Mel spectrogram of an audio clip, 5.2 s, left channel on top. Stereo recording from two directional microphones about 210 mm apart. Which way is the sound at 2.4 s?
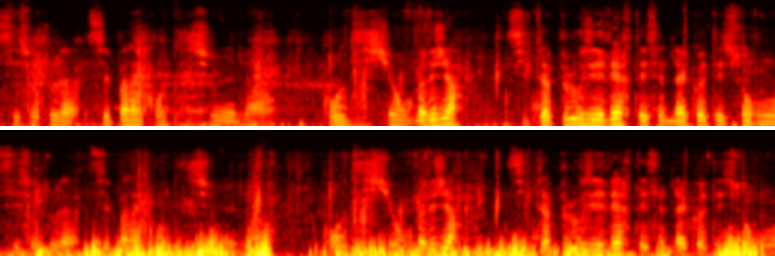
55° left (ahead or behind).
